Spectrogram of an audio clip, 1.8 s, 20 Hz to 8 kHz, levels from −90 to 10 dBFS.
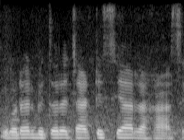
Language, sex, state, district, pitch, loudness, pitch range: Bengali, female, Assam, Hailakandi, 180 Hz, -13 LUFS, 170-185 Hz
